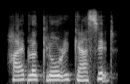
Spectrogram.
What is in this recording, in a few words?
"hydrochloric acid", Indian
